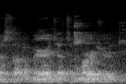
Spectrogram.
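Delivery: ordinary talk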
